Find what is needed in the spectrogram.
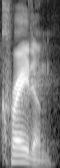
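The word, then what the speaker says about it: kratom: it what's the word it's called katum it's spelled with a K oh maybe c k r a t o m yeah it's uh it's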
